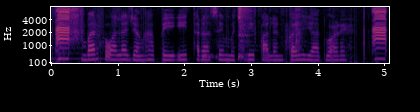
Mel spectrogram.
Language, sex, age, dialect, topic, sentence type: Bhojpuri, female, 18-24, Western, agriculture, statement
